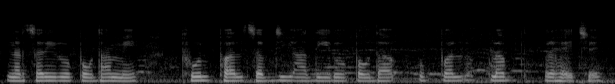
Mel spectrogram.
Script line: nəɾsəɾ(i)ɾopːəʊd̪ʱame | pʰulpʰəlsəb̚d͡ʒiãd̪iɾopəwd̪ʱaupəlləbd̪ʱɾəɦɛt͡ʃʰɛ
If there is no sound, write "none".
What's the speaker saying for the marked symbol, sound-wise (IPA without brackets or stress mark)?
i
